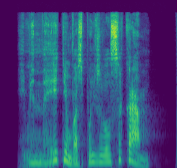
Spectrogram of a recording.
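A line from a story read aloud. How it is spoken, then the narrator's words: Whisper. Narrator (Russian): прошептала Гермиона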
